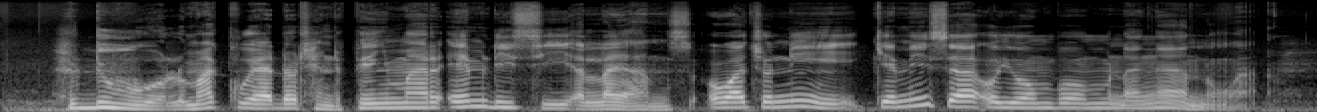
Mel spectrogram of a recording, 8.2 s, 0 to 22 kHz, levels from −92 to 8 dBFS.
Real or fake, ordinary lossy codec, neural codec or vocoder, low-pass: real; none; none; none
